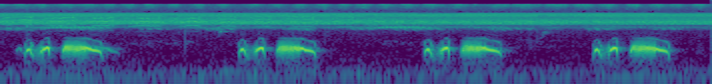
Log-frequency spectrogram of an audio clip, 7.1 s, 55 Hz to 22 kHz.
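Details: Spotted dove (bổi), praised for cooing well, on 26 September 2020, gives four evenly spaced phrases: two quick soft hoots, then a drawn-out coo that slides down at the end. Constant faint hiss behind.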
